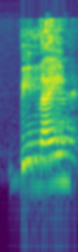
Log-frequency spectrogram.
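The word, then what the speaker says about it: benign: এগুলোকে আমরা কি বলি বিনাইন tumour বিনাইন বি এন আই জি এন হ্যাঁ বিনাইন জিটা সাইলেন্ট থাকে বিনাইন টিউমার বলবো আর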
